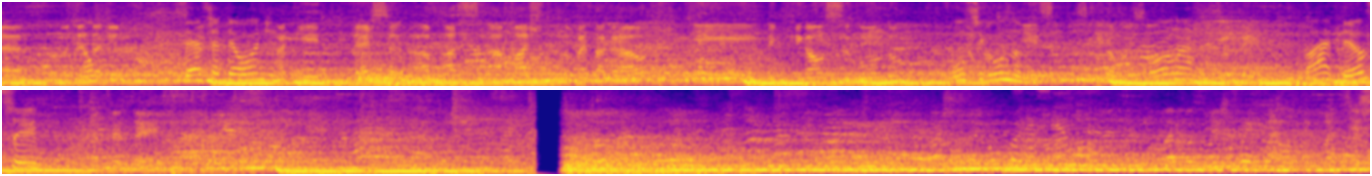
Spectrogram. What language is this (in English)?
Portuguese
